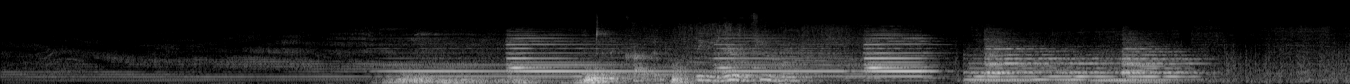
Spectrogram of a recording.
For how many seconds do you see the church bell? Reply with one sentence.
The church bell can be heard for 8 seconds in total.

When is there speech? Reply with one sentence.
You can hear the speech from 5.7 to 8.1 s.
